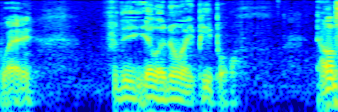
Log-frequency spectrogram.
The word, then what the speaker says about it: Illinois: rape says goddamn it it is only people in Illinois that know the S is silent and so I might have said Illinois's on the video I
